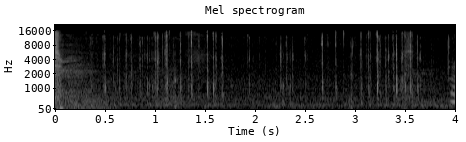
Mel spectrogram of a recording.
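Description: Faint typing on a computer keyboard: scattered, irregular keystroke clicks.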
